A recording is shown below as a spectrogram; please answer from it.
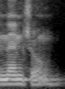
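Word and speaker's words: ངེས་འབྱུང: Yeah, Nenjung.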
